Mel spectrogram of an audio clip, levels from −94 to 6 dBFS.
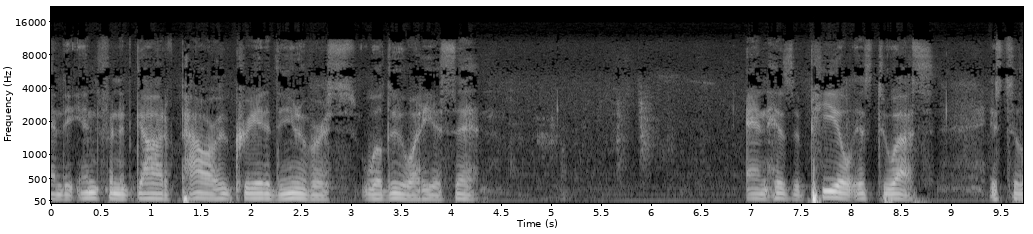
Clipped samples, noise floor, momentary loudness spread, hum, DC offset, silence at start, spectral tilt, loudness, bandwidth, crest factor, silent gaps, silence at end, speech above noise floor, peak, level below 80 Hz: under 0.1%; -50 dBFS; 21 LU; none; under 0.1%; 0 s; -6.5 dB/octave; -22 LUFS; 12 kHz; 22 dB; none; 0 s; 29 dB; 0 dBFS; -34 dBFS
